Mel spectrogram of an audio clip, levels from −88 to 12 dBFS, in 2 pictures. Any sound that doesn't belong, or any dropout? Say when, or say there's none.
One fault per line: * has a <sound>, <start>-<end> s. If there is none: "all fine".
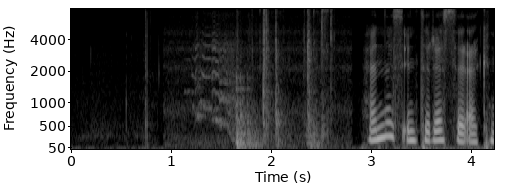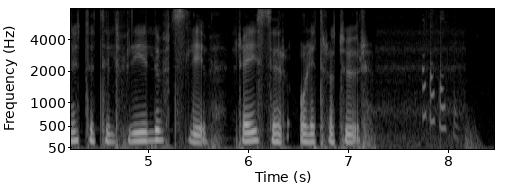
* has a squeak, 1.1-2.7 s
* has a chirp, 7.7-8.1 s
